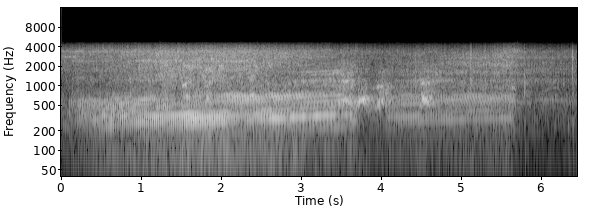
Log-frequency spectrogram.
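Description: Monkey bike (mini motorcycle) engine revving as the bike accelerates away, its pitch rising over the first few seconds, dipping briefly about four seconds in, then running on steadily and fading out near the end.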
